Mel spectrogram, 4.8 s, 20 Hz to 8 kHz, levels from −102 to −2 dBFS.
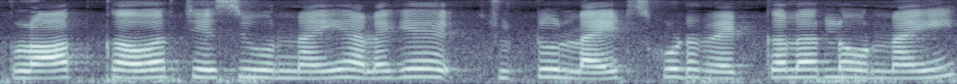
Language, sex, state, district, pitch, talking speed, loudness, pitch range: Telugu, female, Andhra Pradesh, Visakhapatnam, 265 Hz, 150 wpm, -16 LUFS, 245-275 Hz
